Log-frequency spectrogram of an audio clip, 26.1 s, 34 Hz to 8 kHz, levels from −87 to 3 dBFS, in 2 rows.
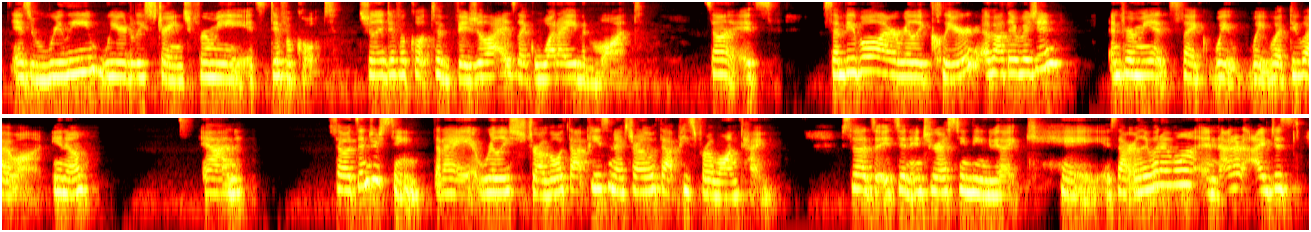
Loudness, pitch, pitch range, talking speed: -12 LUFS, 215 Hz, 200-235 Hz, 190 wpm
